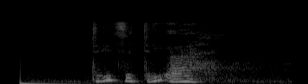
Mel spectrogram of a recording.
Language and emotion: Russian, sad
